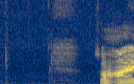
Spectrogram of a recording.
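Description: A pencil scratches lightly across wood.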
